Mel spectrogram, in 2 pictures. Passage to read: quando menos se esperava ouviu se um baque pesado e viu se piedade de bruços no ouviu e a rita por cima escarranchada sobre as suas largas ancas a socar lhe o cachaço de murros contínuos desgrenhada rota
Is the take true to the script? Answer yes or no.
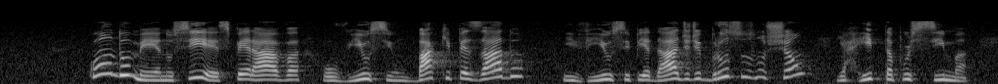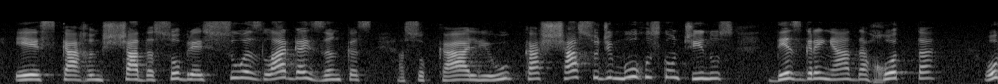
no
